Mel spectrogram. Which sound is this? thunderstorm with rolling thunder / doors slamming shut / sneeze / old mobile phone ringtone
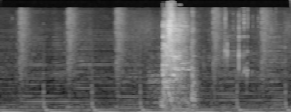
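sneeze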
